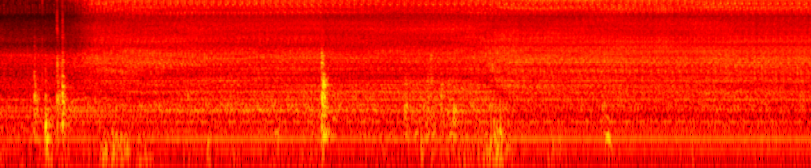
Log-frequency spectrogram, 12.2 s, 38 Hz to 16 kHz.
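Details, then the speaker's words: 2011 Hyundai Solaris G4FC, 166,000 km, cold morning start at 15 °C, new reinforced chain, phaser and valve; raised warm-up idle runs evenly with no knock or tick, possibly masked by high rpm: normal cold idle. "вот так работает на холодную особо не слышно никакого стука Может потому что обороты повышенные прогревочные"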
